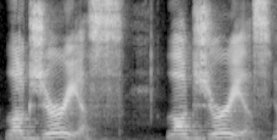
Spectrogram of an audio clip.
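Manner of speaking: slow, luxurious as "lug-zhurious"; careful pronunciation demo; voiced luxurious. Shown as a demonstration. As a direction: draw out luxurious, voicing the middle. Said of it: "念成有声化的方式".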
